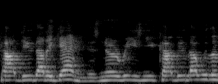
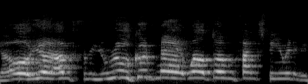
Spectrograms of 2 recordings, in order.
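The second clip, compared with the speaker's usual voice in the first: put-on broad Hull accent, pitched higher and louder; 6 semitones higher, 4 dB louder than usual. Praising Anthony as a mock guest in a broad Hull accent. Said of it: "That was my proper Hull accent".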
